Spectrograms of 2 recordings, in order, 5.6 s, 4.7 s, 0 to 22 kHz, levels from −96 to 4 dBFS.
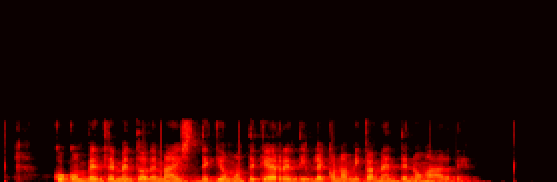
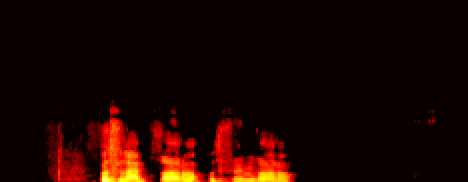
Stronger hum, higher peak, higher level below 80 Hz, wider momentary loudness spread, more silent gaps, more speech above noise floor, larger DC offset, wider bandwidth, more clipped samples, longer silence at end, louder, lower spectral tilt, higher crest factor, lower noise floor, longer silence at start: neither; second, -26 dBFS vs -2 dBFS; second, -82 dBFS vs -72 dBFS; second, 7 LU vs 16 LU; neither; second, 34 dB vs over 69 dB; neither; about the same, 7.6 kHz vs 7.8 kHz; neither; second, 0.85 s vs 1.8 s; second, -42 LUFS vs -22 LUFS; second, -3 dB/octave vs -7 dB/octave; second, 18 dB vs 24 dB; second, -76 dBFS vs under -90 dBFS; second, 0.15 s vs 1 s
